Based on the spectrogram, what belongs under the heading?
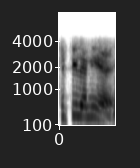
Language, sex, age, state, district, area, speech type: Hindi, male, 60+, Uttar Pradesh, Hardoi, rural, conversation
